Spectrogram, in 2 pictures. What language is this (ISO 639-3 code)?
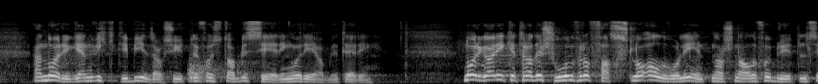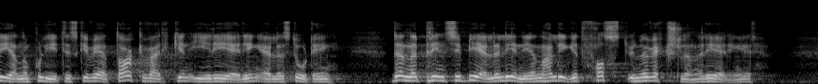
nor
